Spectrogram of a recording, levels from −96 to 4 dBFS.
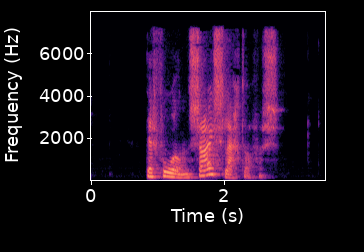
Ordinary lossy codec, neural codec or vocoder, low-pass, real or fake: MP3, 48 kbps; none; 7.2 kHz; real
